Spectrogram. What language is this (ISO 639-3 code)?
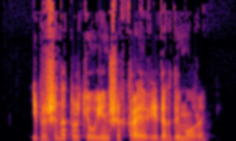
bel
